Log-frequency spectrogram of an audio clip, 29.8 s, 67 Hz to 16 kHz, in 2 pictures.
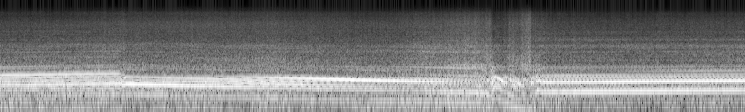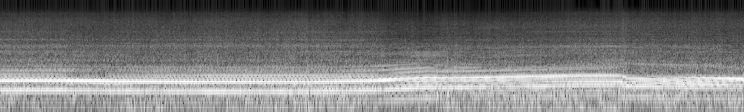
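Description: Yamaha YZF R1 inline-four engine running under way at steady revs, with a few sudden drops in pitch as it shifts up and a short rise in revs a little over twenty seconds in.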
